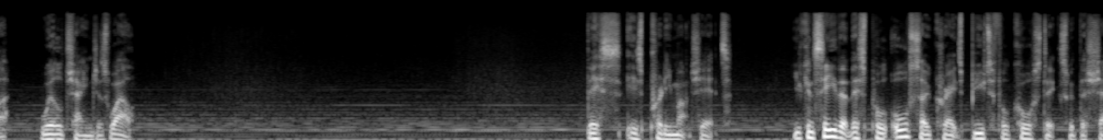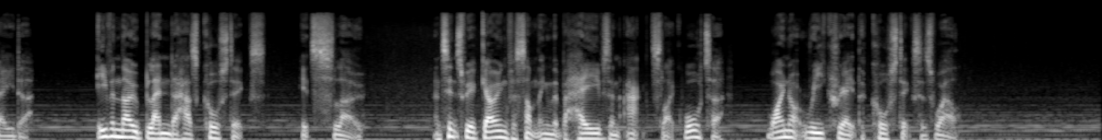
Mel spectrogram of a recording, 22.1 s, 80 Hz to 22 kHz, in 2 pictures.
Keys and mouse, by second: 0.8 g, 5.9 ctrl+s, 10.0 shift+click, 13.3 shift+click, 13.6 shift+middle click, 13.8 shift+drag, 15.2-15.6 shift+middle drag, 18.7 click, 19.9 click, 20.9 click.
